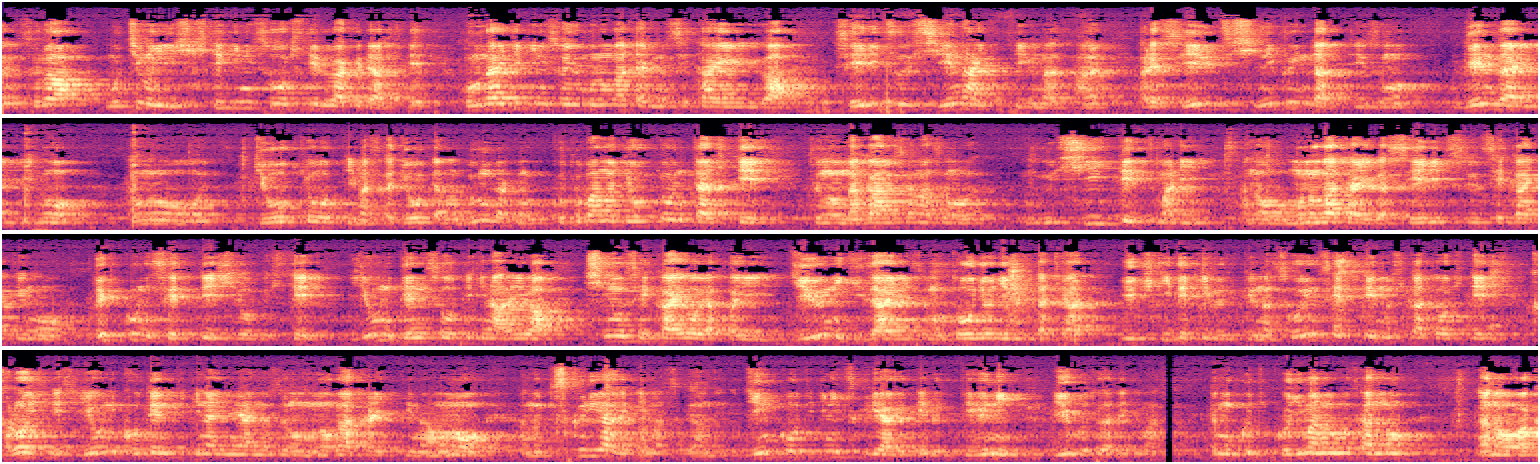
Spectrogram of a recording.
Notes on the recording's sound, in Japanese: 場所：千代田区一ツ橋・一橋講堂。82現代短歌シンポジウムin東京 として２日間にわたり開催された シンポジウム幕開けの講演。録音者の手元ノイズが入っている。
